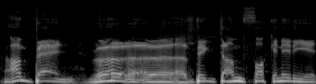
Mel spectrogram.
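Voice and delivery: dopey tough guy voice; mocking Ben. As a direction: mimic him as a dumb tough guy. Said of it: "talking like me now".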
